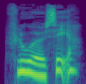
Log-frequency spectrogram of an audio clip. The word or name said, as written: fluorescere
